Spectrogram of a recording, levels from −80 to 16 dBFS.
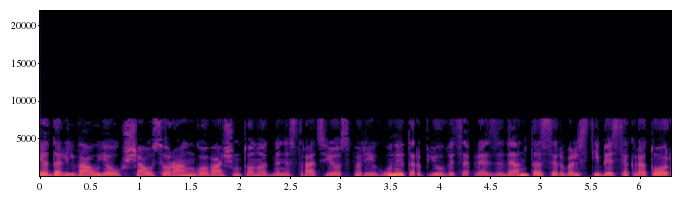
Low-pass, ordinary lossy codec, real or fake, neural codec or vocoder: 19.8 kHz; AAC, 24 kbps; real; none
